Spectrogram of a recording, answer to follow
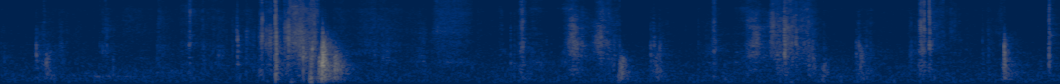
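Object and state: Turning paper pages of a large book.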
